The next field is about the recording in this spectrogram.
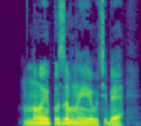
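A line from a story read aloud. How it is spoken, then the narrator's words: Quiet remark. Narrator (Russian): негромко заметил Крушунович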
